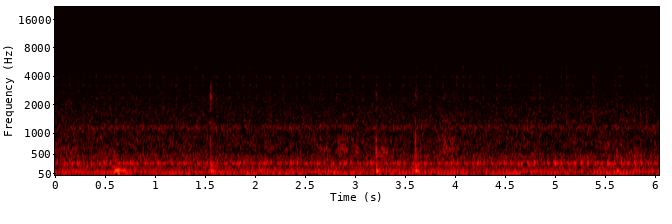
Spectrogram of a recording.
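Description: Steady low background hum with a low rumble under it, and a few faint light taps.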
